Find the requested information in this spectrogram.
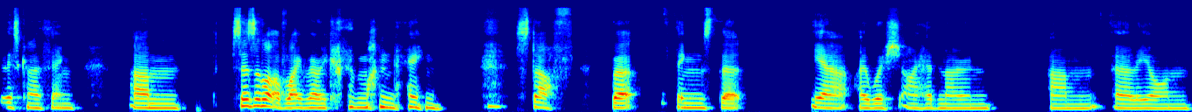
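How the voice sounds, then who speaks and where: This man talks at a very slow pace with long, frequent pauses. His pitch is fairly high and his intonation fairly even. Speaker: cancer patient and patient advocate. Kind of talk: casual interview. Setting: video call. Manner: halting, many fillers.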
